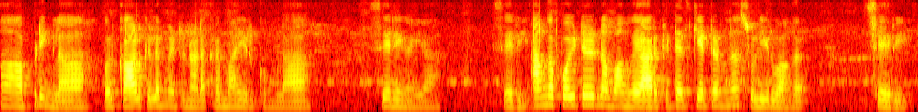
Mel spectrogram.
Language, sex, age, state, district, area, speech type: Tamil, female, 30-45, Tamil Nadu, Chennai, urban, spontaneous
